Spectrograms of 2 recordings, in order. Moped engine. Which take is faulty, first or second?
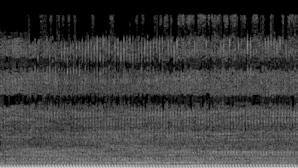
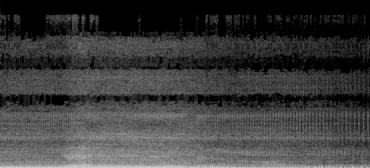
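second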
